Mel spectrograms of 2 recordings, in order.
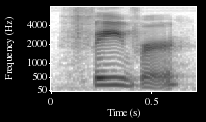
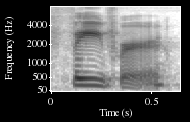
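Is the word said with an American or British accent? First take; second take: American; American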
